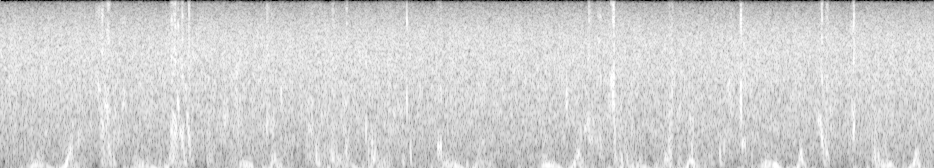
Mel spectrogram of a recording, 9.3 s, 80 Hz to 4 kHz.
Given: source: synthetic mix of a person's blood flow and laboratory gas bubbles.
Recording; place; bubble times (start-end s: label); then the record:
Doppler ultrasound of blood flow; precordium
0.67-0.82 s: bubbles
0.87-1.32 s: bubbles
1.68-1.97 s: bubbles
2.04-2.44 s: bubbles
2.65-2.88 s: bubbles
3.04-3.54 s: bubbles
3.62-4.16 s: bubbles
4.34-4.61 s: bubbles
5.63-5.71 s: bubbles
5.78-6.33 s: bubbles
6.64-6.84 s: bubbles
6.87-6.99 s: bubbles
7.06-7.49 s: bubbles
8.14-8.35 s: bubbles
8.51-8.58 s: bubbles
8.69-8.92 s: bubbles
From the record:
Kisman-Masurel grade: 232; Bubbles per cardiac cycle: several, 3 to 8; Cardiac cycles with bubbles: 50 to 99%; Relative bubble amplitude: moderate (0.250 to 0.450); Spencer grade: 3 (all of the cardiac periods contain showers or single bubble signals, but not dominating or overriding the cardiac motion signals); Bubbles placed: anywhere in the cardiac cycle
